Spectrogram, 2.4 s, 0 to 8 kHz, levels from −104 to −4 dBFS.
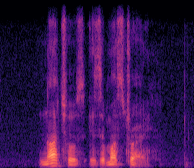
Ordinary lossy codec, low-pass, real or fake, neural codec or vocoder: Opus, 24 kbps; 7.2 kHz; real; none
